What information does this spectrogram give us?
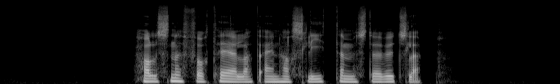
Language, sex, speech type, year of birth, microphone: Norwegian, male, read, 1987, Shure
